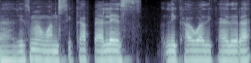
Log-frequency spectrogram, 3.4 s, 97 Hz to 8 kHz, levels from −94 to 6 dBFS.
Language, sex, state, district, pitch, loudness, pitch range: Hindi, male, Jharkhand, Deoghar, 115 Hz, -18 LUFS, 110-120 Hz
